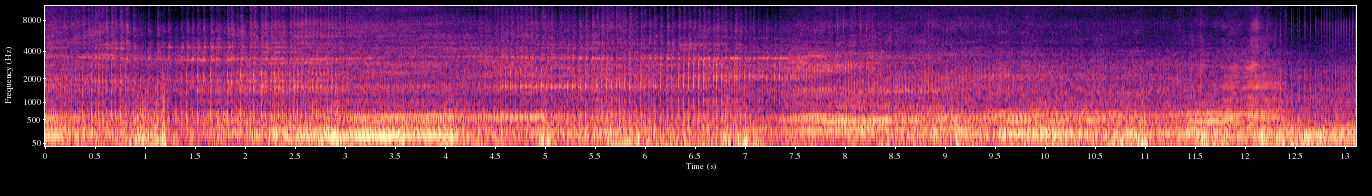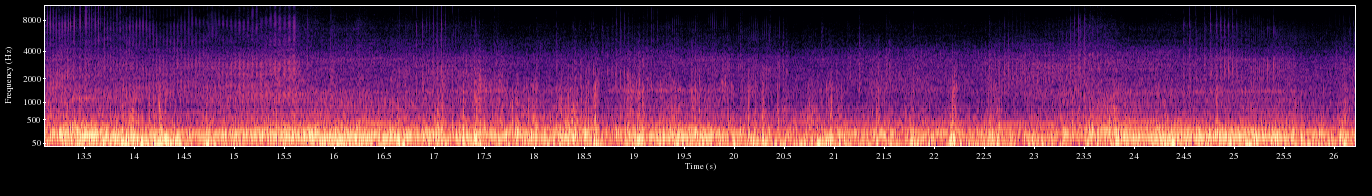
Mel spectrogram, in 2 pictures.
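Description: Wind buffets loudly against a rider's helmet.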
